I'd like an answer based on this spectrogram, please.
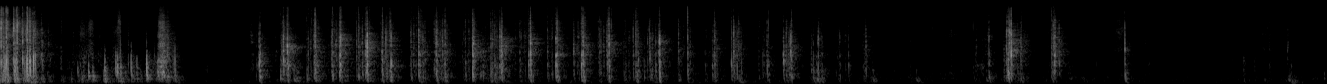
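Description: Morgan-Greer tarot cards being shuffled by hand: quick runs of cards slapping and sliding against each other. There is a short pause about two seconds in and a few last strokes near the end.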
